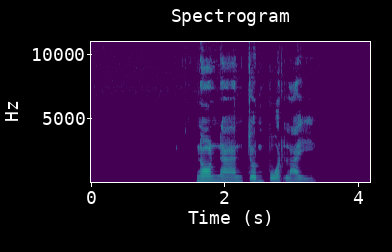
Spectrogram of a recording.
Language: Thai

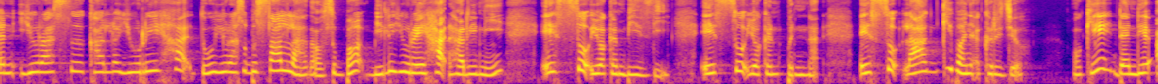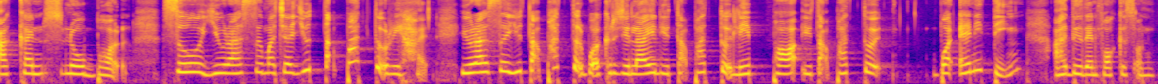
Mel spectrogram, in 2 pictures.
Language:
Malay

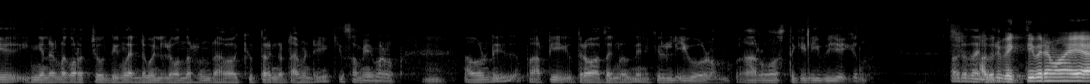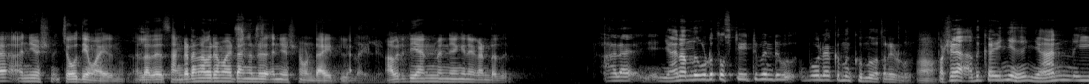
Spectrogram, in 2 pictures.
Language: Malayalam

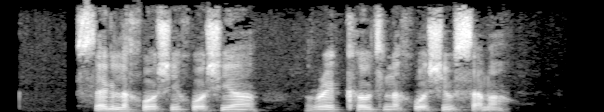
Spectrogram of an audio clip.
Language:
Central Kurdish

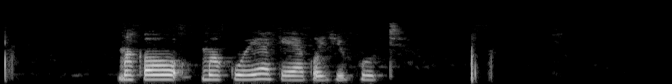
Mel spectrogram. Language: Swahili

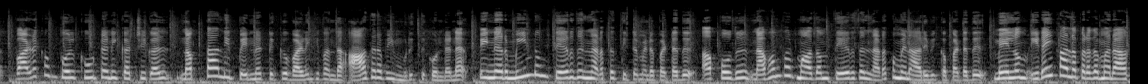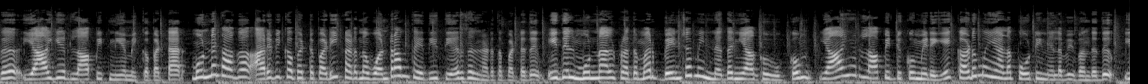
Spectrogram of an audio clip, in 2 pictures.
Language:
Tamil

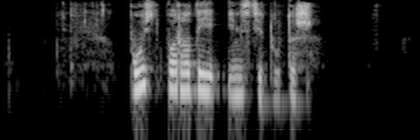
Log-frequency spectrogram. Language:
Western Mari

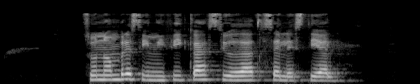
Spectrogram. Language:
Spanish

